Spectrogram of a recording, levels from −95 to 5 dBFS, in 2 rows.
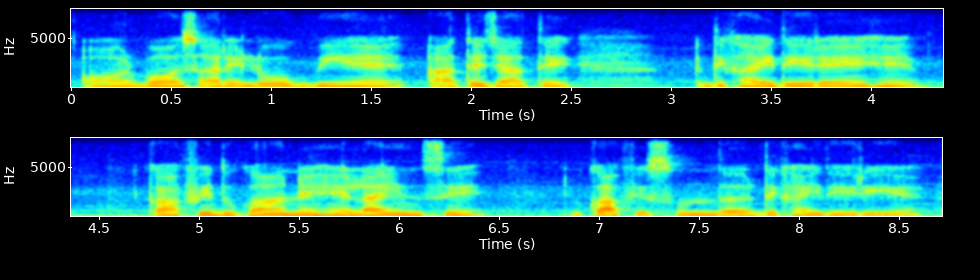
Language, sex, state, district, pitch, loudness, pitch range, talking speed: Hindi, female, Uttar Pradesh, Etah, 180 Hz, -20 LUFS, 165-190 Hz, 160 wpm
